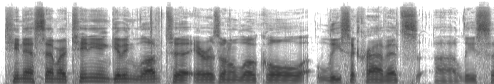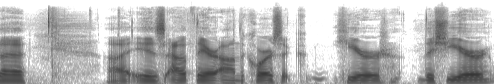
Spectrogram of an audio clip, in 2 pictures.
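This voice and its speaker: A man's voice: on the low side, clear, resonant tone, no echo. A man doing casual live commentary on a race stream, chatty and rambling, with lots of fillers and restarts.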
